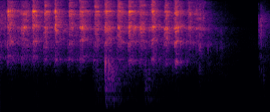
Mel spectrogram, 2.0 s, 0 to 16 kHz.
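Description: A worn, rusted plastic lipless crankbait fishing lure, held with its hooks pinned down, is shaken so the beads inside rattle. A fast, steady run of bright, high-pitched clicking fades out after about 1.7 seconds, followed by a short final rattle.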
